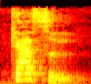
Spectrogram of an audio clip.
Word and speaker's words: castle: Castle. Here the T is silent.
